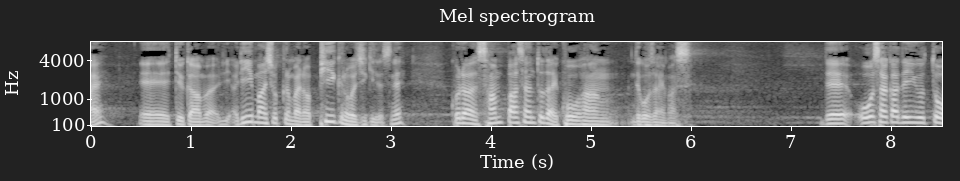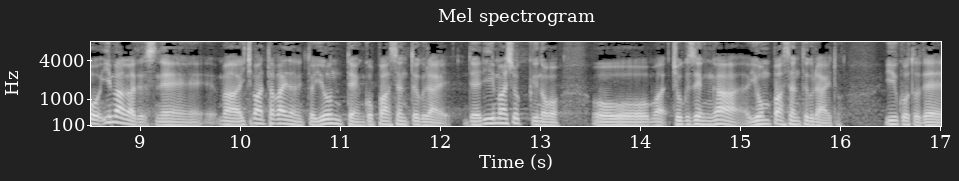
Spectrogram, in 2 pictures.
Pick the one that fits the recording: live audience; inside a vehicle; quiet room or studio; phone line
live audience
